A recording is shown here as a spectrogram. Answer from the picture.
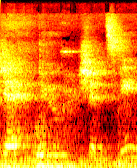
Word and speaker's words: Januszewski: In case you don't know how to spell my name, or say my name I should say, that is the pronunciation of it, Januszewski.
